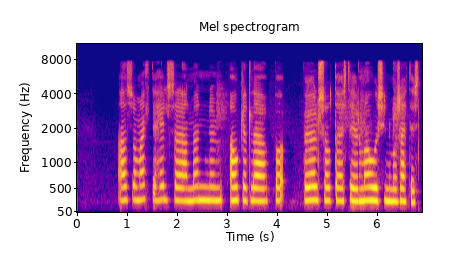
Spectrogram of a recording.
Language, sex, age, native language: Icelandic, female, 40-49, Icelandic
